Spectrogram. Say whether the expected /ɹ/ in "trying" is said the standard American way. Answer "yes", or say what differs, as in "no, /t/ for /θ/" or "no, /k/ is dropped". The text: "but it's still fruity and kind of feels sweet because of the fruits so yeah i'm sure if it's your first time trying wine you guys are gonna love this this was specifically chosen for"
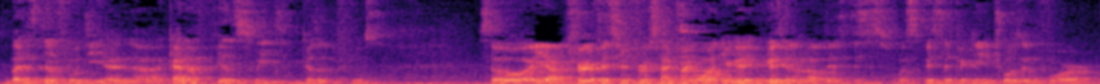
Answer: no, /ɹ/ is dropped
